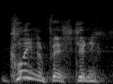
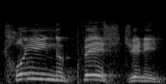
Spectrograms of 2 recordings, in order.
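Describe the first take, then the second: First: Brisk request, pitched up; quick, high-pitched instruction; casual order. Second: CLEAN and FISH drawn out slowly; slow, high-pitched "Clean the fish", dropping on "Ginny"; insistent repeat. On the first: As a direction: toss the chore over to Ginny. First order to clean fish. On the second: Repeats order after she complains. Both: Acted.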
